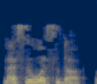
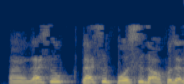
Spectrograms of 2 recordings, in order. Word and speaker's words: 莱斯沃斯岛: 莱斯，等一下，我这里是不是应该在写到那个莱斯沃斯岛啊，莱斯沃斯岛，我刚才口误。 – OK。 – 莱斯博斯岛或者莱斯沃斯岛，因为在希腊语当中那个这个 B 发音是 V，所以是莱斯沃斯岛。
